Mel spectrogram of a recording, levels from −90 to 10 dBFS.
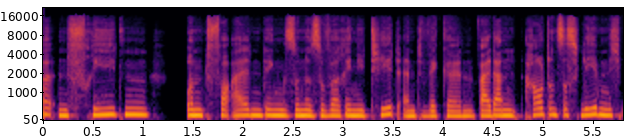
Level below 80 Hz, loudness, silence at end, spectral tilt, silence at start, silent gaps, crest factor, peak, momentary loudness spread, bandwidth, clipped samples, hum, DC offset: -60 dBFS; -18 LUFS; 0.05 s; -6 dB/octave; 0 s; 1.25-1.43 s; 14 dB; -4 dBFS; 6 LU; 16 kHz; under 0.1%; none; under 0.1%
